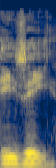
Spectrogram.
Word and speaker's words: Eze: And just finally, a young lad at QPR, believe I've got his pronunciation right, Eberechi Eze. – I think it's Eze. – Is it Eze? – I just asked Matt. – Eze. – Outside. – Eze. That's why, that's an Eze.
